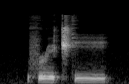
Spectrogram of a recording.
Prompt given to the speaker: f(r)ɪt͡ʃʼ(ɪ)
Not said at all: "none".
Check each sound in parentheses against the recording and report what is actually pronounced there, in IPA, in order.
ɹ, i

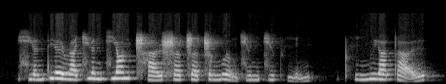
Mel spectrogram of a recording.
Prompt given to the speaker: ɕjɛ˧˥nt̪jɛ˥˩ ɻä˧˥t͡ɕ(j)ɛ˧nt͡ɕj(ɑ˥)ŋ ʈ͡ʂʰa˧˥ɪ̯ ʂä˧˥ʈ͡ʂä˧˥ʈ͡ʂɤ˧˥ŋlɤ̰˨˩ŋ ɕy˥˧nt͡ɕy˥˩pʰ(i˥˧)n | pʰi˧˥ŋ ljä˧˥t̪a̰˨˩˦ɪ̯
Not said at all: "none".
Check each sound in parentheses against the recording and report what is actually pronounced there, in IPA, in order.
ɥ, ɑ˥, ḭ˨˩˦

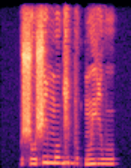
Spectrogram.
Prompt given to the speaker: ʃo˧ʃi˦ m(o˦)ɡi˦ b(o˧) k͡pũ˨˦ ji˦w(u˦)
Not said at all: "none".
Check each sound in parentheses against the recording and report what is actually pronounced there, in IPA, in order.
o˦, o˦˨, u˦

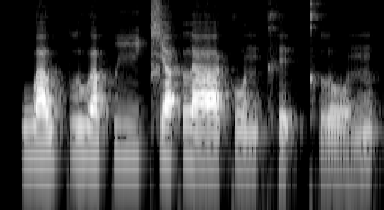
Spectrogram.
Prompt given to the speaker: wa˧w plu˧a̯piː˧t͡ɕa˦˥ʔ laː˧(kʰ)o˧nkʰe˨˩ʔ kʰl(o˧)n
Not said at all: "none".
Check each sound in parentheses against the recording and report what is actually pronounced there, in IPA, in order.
k, o˩˦

